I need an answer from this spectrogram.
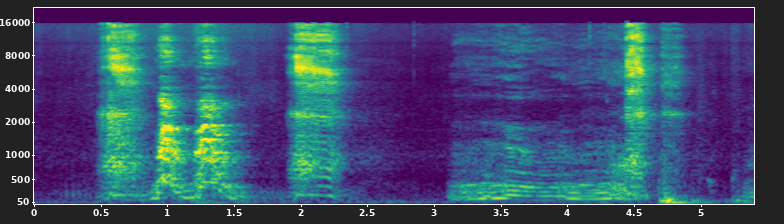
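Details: American Akita puppy confronting a pig, with clustered barks followed by a sustained low, rumbling growl lasting over a second, then one more sharp bark.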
